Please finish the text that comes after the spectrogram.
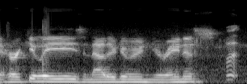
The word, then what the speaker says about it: Uranus: and now they're doing Uranus as they pronounce it uranos so they're not really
